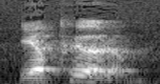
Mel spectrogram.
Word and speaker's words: yapıyorum: Now, when it's positive, the column on the left, we stress the of ıyor. Okay, so it's like this: yapıyorum, yapıyorsun, yapıyor, yapıyoruz, yapıyorsunuz, yapıyor, or yapıyorlar. See?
